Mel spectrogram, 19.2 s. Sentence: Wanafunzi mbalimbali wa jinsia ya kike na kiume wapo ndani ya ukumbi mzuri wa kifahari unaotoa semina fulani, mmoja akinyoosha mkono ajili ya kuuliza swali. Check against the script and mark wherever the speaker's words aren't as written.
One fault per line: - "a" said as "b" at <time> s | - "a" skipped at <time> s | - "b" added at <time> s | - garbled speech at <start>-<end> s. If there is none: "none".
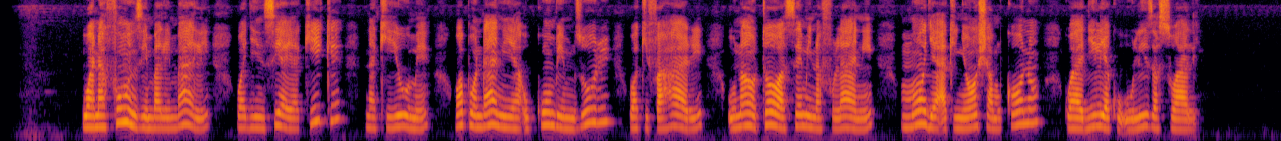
- "kwa" added at 15.9 s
